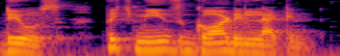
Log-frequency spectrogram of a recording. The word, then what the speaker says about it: Devs: English alphabet V but the Roman alphabet V which is pronounced as you thus it is form the word Dios which means God in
